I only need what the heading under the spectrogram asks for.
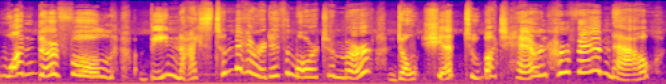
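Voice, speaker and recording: Over light background noise, a female-sounding voice does a put-on character voice at an extremely high pitch, with very wide pitch swings and a fairly slow pace. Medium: video game. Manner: fussy, doting.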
